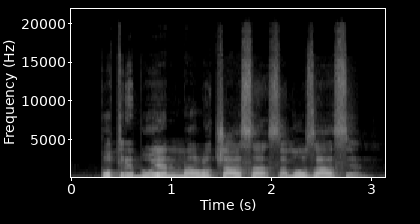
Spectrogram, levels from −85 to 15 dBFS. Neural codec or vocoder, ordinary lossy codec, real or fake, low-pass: codec, 44.1 kHz, 2.6 kbps, SNAC; none; fake; none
